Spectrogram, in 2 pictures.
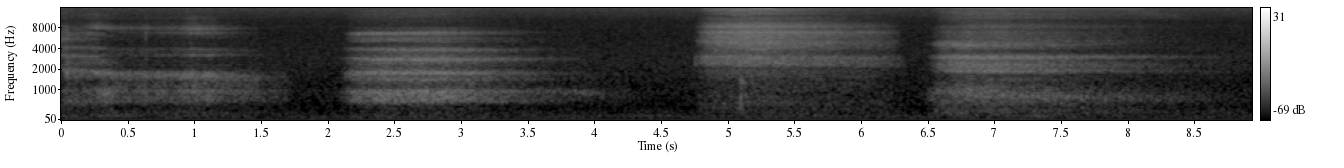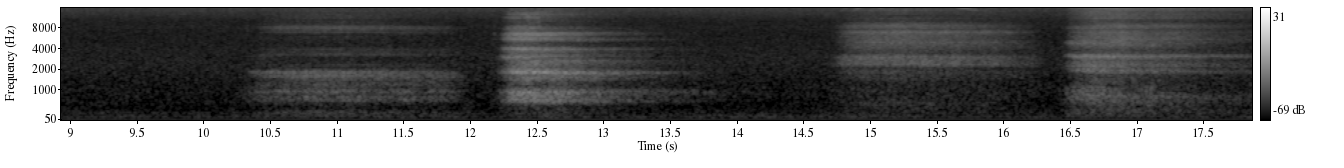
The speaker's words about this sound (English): Breathe in again through your nose. Breathe out through your nose. And that is a power breath. Continue breathing alternately, release breath and power breath.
